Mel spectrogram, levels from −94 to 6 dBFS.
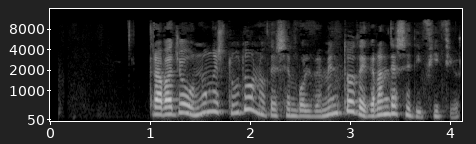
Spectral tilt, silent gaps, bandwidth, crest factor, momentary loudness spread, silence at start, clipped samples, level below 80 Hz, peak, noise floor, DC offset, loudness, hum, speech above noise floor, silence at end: -4.5 dB/octave; none; 11.5 kHz; 20 dB; 10 LU; 1 s; under 0.1%; -84 dBFS; -10 dBFS; -75 dBFS; under 0.1%; -29 LUFS; none; 46 dB; 0 s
